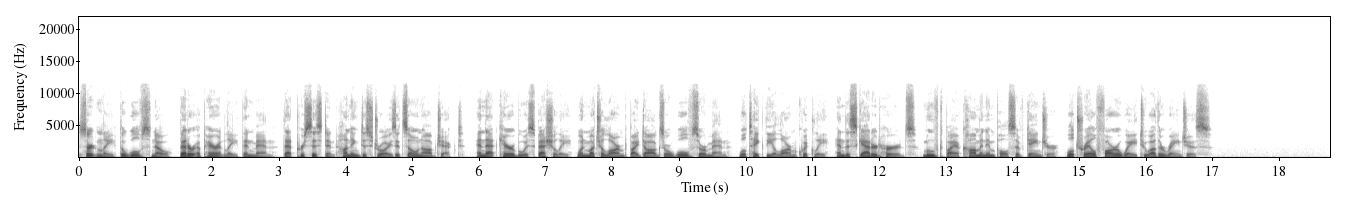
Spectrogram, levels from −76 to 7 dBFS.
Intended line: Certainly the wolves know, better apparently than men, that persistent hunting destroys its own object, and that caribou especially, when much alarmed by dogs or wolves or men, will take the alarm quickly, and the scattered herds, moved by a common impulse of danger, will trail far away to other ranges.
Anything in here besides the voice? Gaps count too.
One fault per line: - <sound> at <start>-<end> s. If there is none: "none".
none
